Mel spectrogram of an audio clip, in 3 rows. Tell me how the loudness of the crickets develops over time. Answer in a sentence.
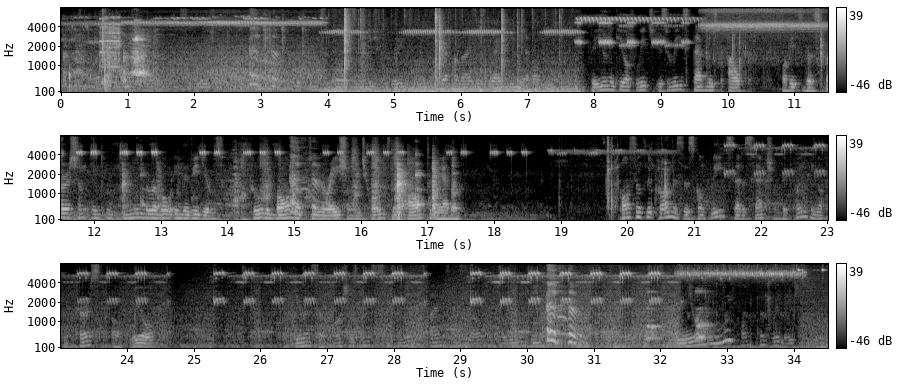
The volume of the crickets goes down, then up.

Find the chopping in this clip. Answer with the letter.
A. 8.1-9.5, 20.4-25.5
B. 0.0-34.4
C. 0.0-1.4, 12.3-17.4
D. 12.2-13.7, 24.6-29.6
C.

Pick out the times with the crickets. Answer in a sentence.
The crickets can be heard from 0.0 to 34.4 s.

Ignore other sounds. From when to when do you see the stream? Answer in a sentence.
The stream can't be heard in this clip.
